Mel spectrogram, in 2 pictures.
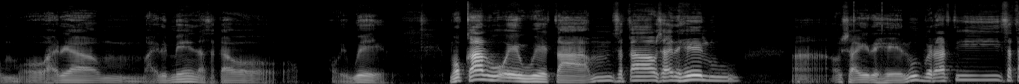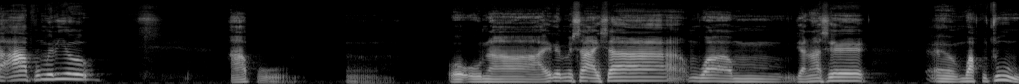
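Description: A speech recording with no audible technical faults; the signal holds steady with nothing that points to a problem in how it was captured or transmitted.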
